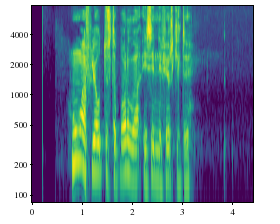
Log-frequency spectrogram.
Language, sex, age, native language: Icelandic, male, 40-49, Icelandic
